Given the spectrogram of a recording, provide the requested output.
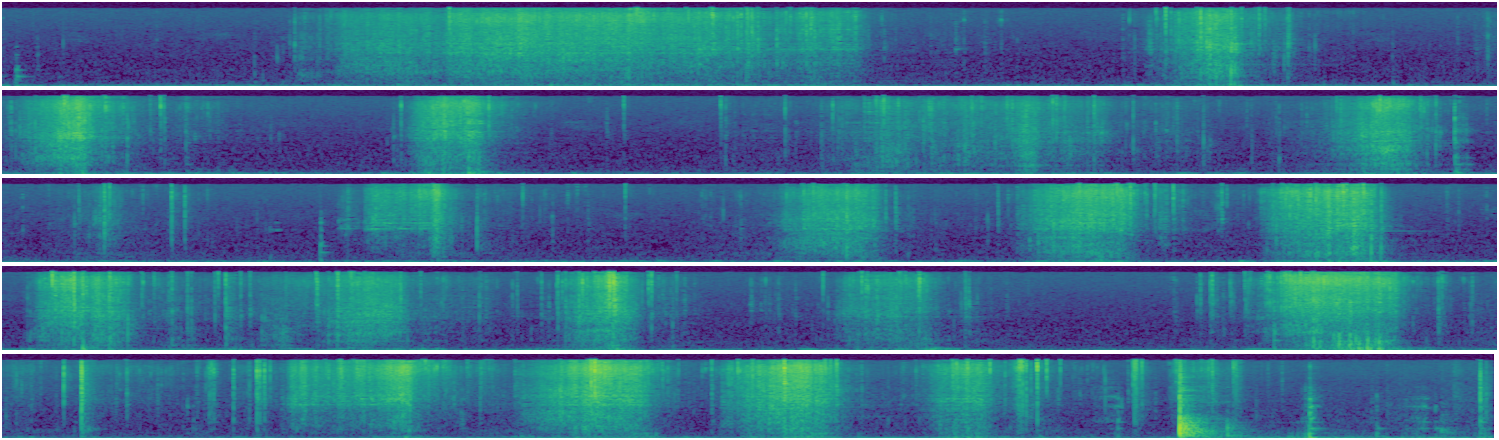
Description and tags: bottle to sand
the old bottle again, now over the sand
rope, old, stones, warehouse, sand, sticks, bottle, wine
